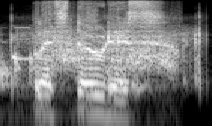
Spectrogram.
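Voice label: British boost; Voiceovers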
